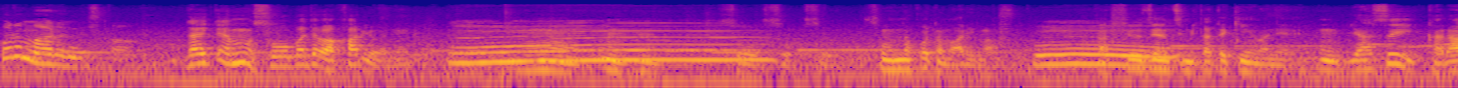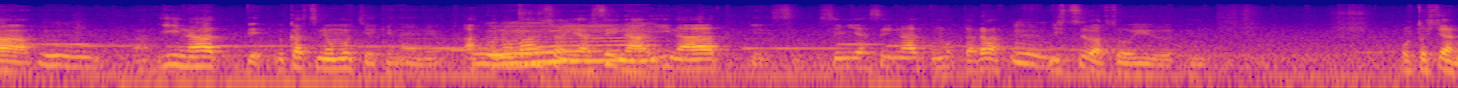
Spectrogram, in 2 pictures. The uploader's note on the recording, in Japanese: 初・公開収録！ まったり飲んでたら急に収録することに！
